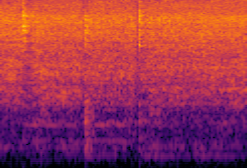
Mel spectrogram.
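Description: Diced potatoes rubbed with salt and turmeric fry in oil left from frying prawns, a steady close sizzle broken by a few scrapes of stirring.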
